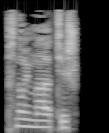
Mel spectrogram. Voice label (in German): "pneumatisch", German; adjectives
